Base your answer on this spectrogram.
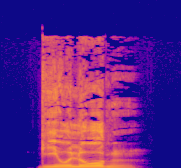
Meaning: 1. genitive singular of Geologe 2. plural of Geologe
- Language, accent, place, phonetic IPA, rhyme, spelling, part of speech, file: German, Germany, Berlin, [ɡeoˈloːɡn̩], -oːɡn̩, Geologen, noun, De-Geologen.ogg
